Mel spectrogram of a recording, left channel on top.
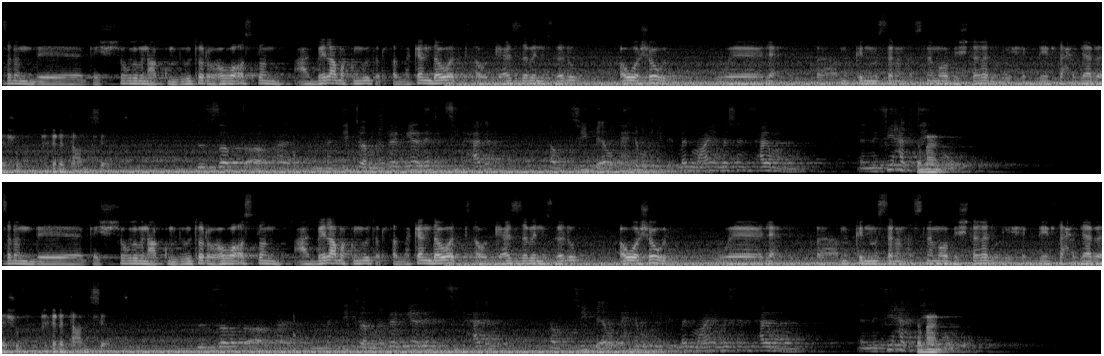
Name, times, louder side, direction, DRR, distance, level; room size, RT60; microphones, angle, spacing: voice 1, 0.0-5.8 6.2-6.8 7.1-7.8 8.1-12.1 12.7-12.9 20.1-20.4, right 2 dB, 20° right, 15 dB, 0.8 m, -30 dB
sound 1, 4.4-17.6, equal, 40° left, 3.6 m, -32 dB
voice 2, 12.9-15.9 16.5-19.0 19.5-20.6, left 1 dB, 25° left, 4 dB, 3.3 m, -37 dB
26.0 x 21.5 x 8.2 m, 1.4 s
head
